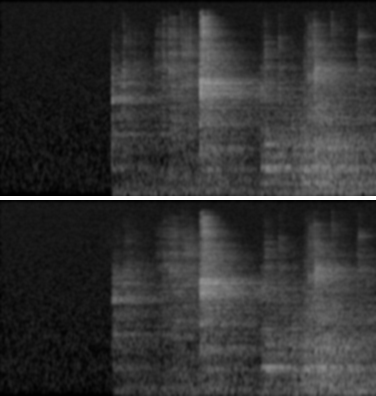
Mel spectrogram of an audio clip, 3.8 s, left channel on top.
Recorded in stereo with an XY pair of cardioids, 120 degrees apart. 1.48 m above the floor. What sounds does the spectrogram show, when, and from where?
1.1 s keys jangling: 65° left, 1.8 m; by 3.7 s 10° left, 3 m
